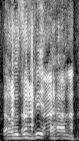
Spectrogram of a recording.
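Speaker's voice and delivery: laughing through the words; helpless laugh spilling into speech. Real, not acted. Laughs while retelling his Welsh-accent nightmare.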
